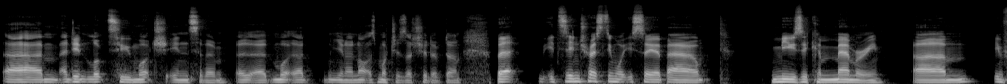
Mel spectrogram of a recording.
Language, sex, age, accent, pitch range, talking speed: English, male, 30-49, British, 95-115 Hz, 190 wpm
